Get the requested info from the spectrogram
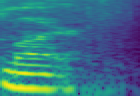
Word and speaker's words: Meijer: Why is it pronounced Meyer? – I don't know. It's a fair question. – You look at that son of a bitch, and It's like, a J.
